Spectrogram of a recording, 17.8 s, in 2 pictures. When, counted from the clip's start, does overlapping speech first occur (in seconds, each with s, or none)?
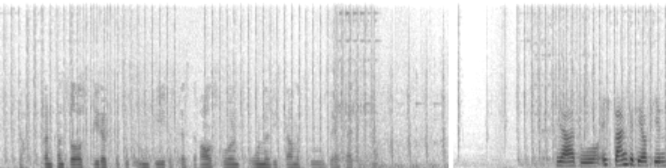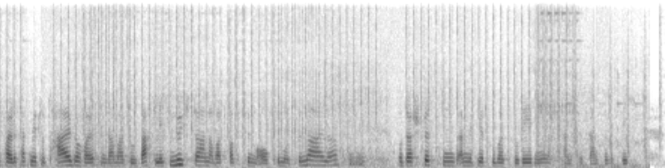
none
